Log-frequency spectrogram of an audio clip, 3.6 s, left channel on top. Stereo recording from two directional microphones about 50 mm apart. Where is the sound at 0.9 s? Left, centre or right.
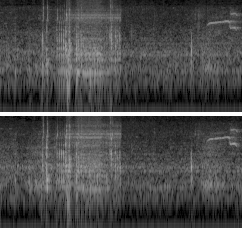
Right.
